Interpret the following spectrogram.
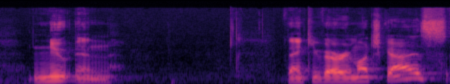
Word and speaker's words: Newton: name we have Newton this one can be tricky uh you can imagine trying to say it n t i n Newton thank you very much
